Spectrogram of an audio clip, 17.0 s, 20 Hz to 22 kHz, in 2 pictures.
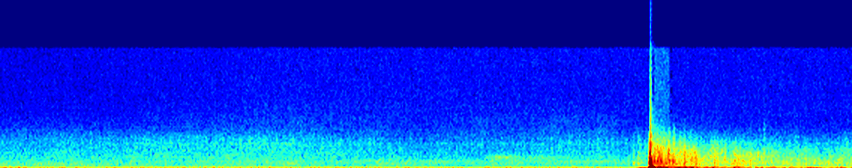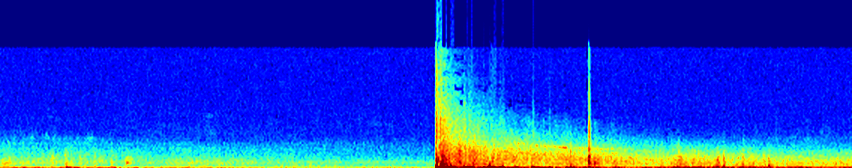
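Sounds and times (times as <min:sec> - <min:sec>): outdoor background hum: 0:00.0 - 0:17.0
rolling rumble: 0:05.6 - 0:17.0
firework launch boom: 0:06.4 - 0:10.4, 0:12.9 - 0:17.0.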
